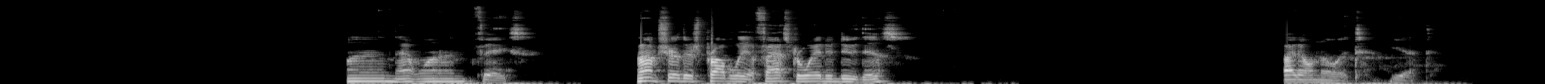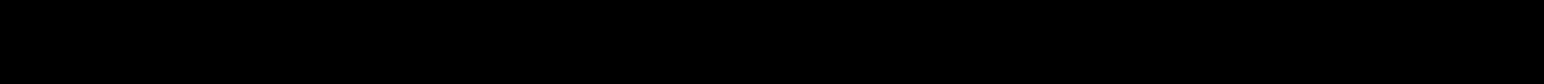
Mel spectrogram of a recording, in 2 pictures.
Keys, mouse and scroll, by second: 1.7 click, 3.7 shift+click, 4.6 f, 6.0 click, 9.4 shift+click, 10.2 f, 11.9 click, 15.3 shift+click, 16.0 f, 17.8 click, 19.7 shift+click, 20.6 f, 22.1 click, 24.3 shift+click, 25.2 f, 26.3 click, 27.8 shift+click, 29.7 shift+click.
